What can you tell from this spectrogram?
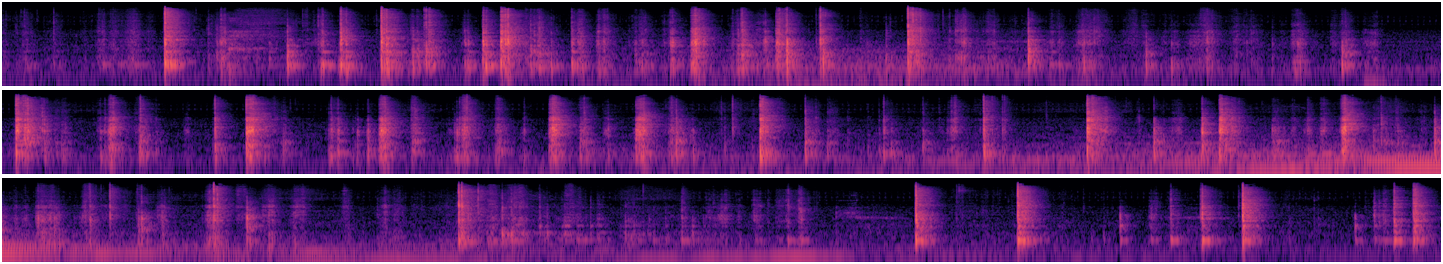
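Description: Brittle cured epoxy-and-glass flashing cracking and snapping as it is broken off the seam edge of a moulded fibreglass part, in irregular sharp clicks several times a second.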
